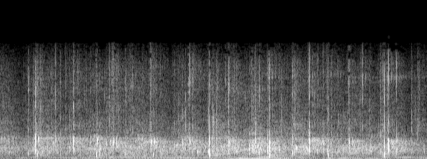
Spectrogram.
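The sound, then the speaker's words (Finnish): After a prayer, a crowd applauds God steadily, a dense wash of many hands clapping with a few sharper individual claps standing out at a roughly regular pace, and a low hum underneath. “Annetaan Jumalalle isot aplodit.”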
